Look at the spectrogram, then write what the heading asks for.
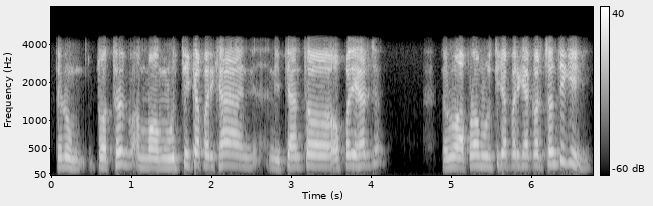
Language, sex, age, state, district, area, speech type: Odia, male, 60+, Odisha, Balasore, rural, conversation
